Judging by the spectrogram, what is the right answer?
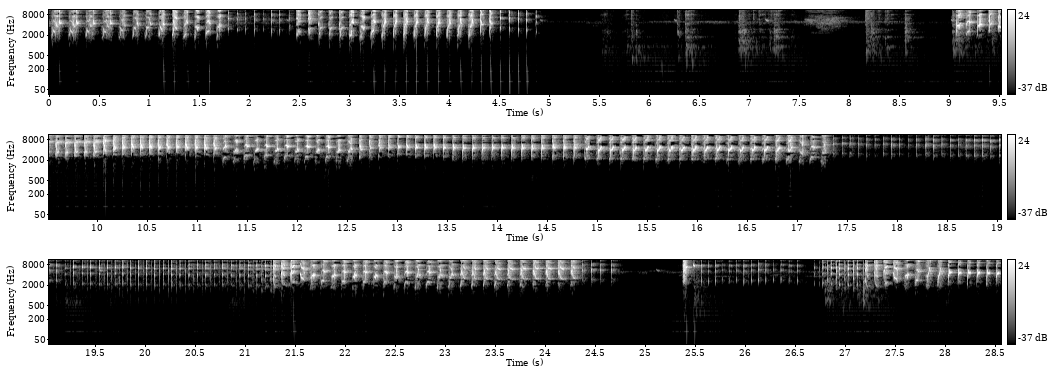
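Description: Female lovebird singing its ngekek: shrill, very fast chattering trills in several bouts, the longest about eight seconds, separated by short pauses. Fainter clicks and scratching sounds fill the gaps.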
